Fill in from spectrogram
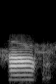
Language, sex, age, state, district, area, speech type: Odia, female, 45-60, Odisha, Sambalpur, rural, conversation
